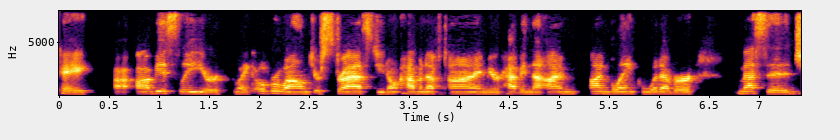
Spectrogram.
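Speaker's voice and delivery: ordinary talk, nothing marked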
